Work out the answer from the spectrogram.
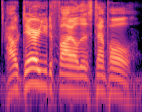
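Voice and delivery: loud, indignant demand; angry challenge. Acted. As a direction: throw the outrage at her. Commander confronts the sorceress.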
